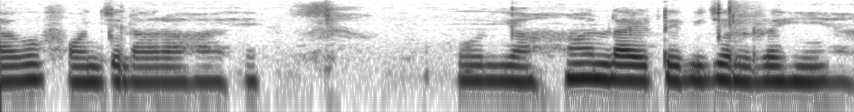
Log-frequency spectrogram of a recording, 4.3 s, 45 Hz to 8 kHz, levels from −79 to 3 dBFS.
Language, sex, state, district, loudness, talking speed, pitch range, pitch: Hindi, female, Uttar Pradesh, Shamli, -15 LUFS, 180 wpm, 185-200 Hz, 190 Hz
